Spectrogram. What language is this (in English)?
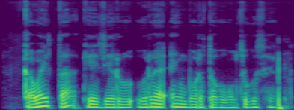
Kalenjin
